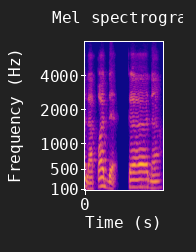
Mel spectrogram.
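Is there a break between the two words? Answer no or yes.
yes. There is a break between the two words. The speaker calls it wrong. "Nombor tiga tu terputus. Tak boleh putus"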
